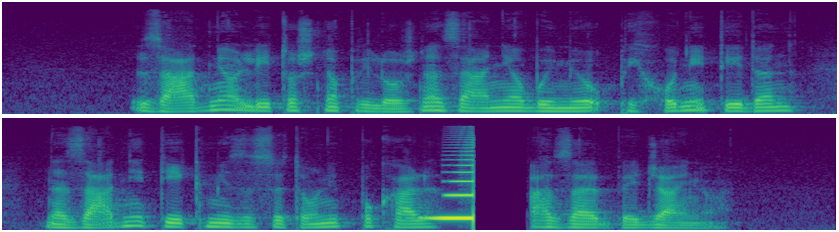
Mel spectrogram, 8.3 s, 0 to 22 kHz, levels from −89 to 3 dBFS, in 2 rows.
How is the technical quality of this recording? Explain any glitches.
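One glitch stands out: an unstable filter fault starting at about 6.16 s, right after "zadnji tekmi za svetovni", and lasting until 6.81 s. A recursive filter stage has gone unstable, so its output feeds back and grows without bound. A tone of roughly 400 Hz swells over about 380 ms into a loud, clipped squeal, then the arithmetic overflows and the output drops out for about 270 ms until the filter resets and the speech returns.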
